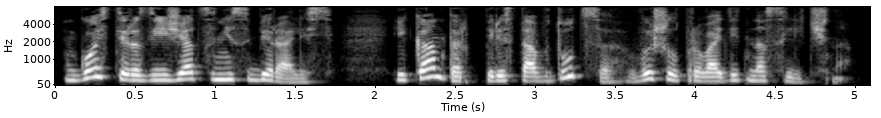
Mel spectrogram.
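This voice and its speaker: A woman narrating a first-person fantasy audiobook in a measured, even way on a close mic. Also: mid-range voice, no room sound.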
